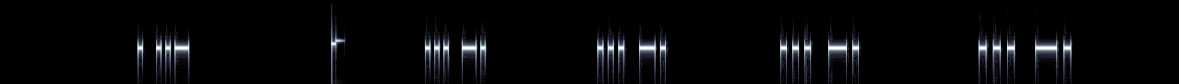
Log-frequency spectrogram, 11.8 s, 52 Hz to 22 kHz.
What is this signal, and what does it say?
Morse code, heard as a keyed tone, about 23 wpm, 700 Hz. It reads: EU SN SN SN SN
